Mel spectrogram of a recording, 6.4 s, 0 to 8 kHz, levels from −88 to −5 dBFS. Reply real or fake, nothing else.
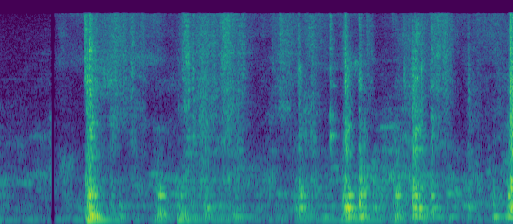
real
